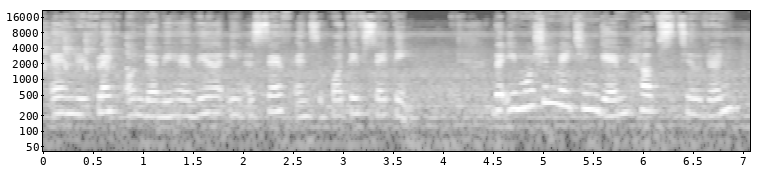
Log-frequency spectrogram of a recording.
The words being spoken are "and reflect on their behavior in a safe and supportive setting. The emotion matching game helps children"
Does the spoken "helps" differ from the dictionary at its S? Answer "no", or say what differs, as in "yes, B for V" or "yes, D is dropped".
no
